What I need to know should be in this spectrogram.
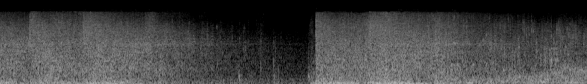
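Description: A heavy blade clangs against armour.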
